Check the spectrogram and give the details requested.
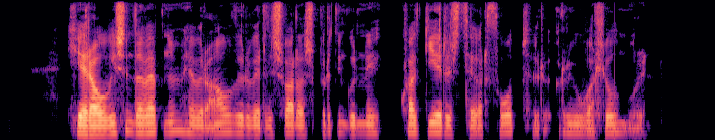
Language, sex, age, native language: Icelandic, male, 30-39, Icelandic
